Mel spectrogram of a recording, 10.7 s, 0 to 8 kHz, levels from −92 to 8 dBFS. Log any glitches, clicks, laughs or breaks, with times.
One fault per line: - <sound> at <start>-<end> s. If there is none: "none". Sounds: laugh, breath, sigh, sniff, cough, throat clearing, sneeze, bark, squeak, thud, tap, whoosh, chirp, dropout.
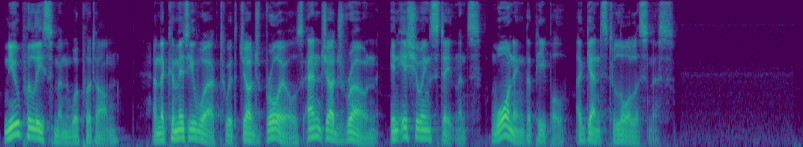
none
